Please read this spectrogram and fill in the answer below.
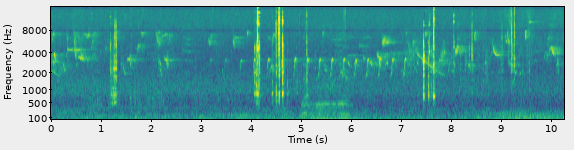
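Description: A few light metallic clicks and clinks as bolts, nuts and the brass barrel are handled and fitted onto a small cannon's wooden carriage, coming singly and then in two quick pairs. Birds chirp faintly in the background.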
